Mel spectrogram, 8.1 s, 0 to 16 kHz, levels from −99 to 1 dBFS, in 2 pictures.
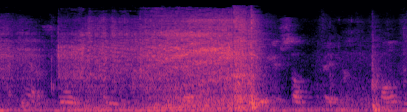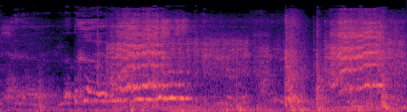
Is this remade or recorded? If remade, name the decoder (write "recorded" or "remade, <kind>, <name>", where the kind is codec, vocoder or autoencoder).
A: remade, vocoder, Vocos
